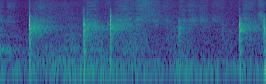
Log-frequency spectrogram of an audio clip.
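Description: Chalk writing on a blackboard: a run of sharp clicks and taps as the chalk strikes and strokes the board, about half a dozen in two seconds.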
